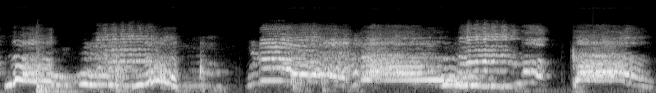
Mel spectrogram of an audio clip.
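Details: Several goats at a goat farm give repeated quavering bleats, loud and nasal, some rising then falling, in bursts separated by short gaps.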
